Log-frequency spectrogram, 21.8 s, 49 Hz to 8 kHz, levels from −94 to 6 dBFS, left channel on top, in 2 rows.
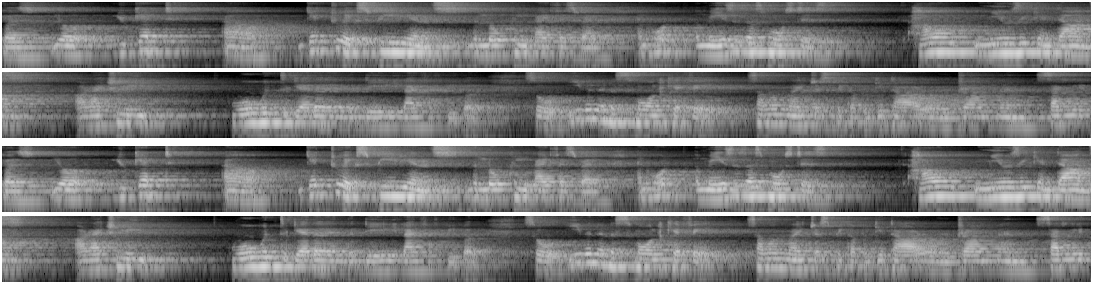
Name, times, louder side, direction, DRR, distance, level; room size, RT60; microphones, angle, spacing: voice 1, 0.0-1.8 2.2-2.7 3.1-8.3 9.1-11.2 11.6-12.5 13.2-18.1 18.4-21.7, right 2 dB, 40° right, 3 dB, 1.1 m, -22 dB
12.5 x 9.7 x 5.6 m, 2.1 s
head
